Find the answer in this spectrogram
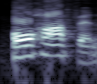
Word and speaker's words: Oelhoffen: But it was Oelhoffen is how you say the last.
